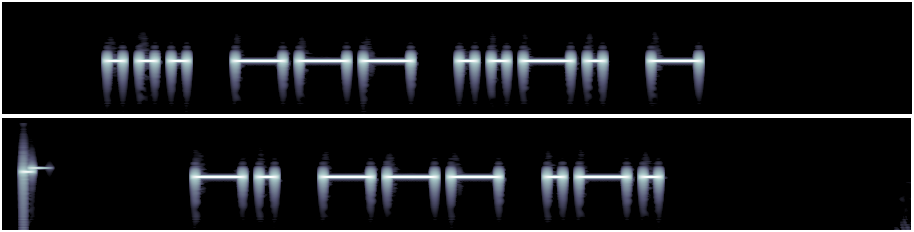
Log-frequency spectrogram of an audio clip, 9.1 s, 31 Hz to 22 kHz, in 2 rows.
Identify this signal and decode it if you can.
Morse code, heard as a keyed tone, about 15 wpm, 700 Hz. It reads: SOFT NOR
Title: Sentences from Top 1500 Words - New Word Drill - 15wpm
